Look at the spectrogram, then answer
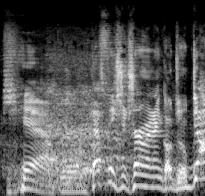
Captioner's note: audience laughs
